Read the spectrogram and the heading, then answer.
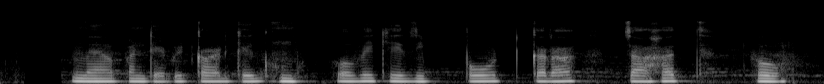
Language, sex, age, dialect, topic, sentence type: Chhattisgarhi, male, 18-24, Northern/Bhandar, banking, statement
